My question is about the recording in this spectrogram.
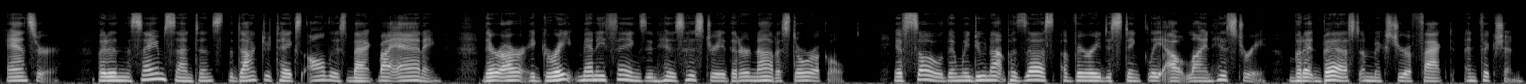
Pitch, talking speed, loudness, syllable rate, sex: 170 Hz, 190 wpm, -20 LUFS, 5.4 syllables/s, female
